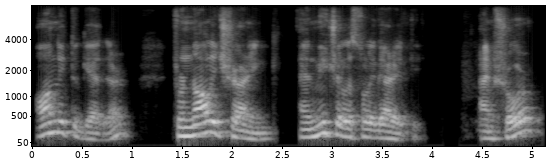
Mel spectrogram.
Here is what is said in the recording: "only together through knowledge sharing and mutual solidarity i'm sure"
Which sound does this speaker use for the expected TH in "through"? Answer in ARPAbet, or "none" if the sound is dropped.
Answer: F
